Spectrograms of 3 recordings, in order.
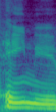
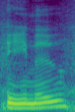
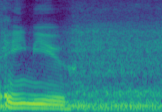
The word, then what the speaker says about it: emu: morning sun um yes it is emu by the way and not emu the emphasis emphasis is on the uh the vowel at the end I know um Americans have a ponant for uh mispronunciation um so if there's any American viewers it's emu not emu they beautiful feathers if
